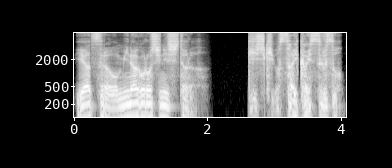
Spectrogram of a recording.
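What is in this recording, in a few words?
start, Japanese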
